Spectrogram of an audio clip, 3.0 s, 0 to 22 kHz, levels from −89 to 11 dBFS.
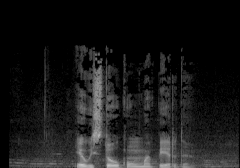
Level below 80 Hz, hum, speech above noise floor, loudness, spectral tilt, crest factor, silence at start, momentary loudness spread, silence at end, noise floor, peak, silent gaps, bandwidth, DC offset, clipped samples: -72 dBFS; none; 29 dB; -24 LUFS; -4 dB/octave; 20 dB; 0.65 s; 17 LU; 0.6 s; -52 dBFS; -6 dBFS; none; 16 kHz; under 0.1%; under 0.1%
